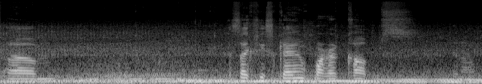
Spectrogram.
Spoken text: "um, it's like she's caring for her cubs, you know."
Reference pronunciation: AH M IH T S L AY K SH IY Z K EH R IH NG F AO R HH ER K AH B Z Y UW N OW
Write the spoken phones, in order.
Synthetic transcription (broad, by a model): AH M IH T S L AY K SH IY S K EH IH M F AO R HH ER K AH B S Y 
